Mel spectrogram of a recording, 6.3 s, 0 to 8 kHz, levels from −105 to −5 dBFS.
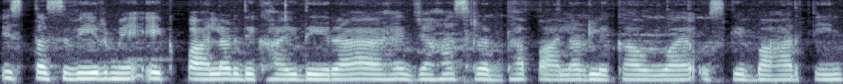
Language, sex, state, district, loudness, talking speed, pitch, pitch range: Hindi, female, Chhattisgarh, Bilaspur, -17 LUFS, 170 wpm, 185 Hz, 175-190 Hz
